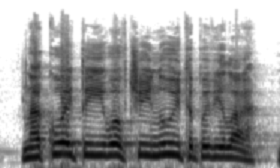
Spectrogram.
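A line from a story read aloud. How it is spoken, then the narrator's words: Shrill hysterical question. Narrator (Russian): визгливо спрашивала членораздельная Зоя, женщина вполне истеричная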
